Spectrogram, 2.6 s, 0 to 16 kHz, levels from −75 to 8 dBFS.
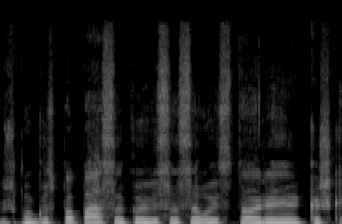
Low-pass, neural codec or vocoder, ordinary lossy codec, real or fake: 14.4 kHz; none; MP3, 96 kbps; real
